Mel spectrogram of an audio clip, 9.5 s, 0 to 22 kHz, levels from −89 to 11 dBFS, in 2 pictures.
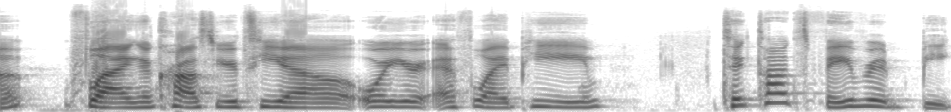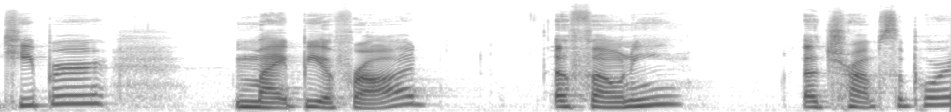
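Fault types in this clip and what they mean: Microphone overload: Peaks flatten against the converter ceiling from 0.45 to 0.96 s and again from 1.43 to 1.53 s before "or your", adding harsh crackle. The waveform shows squared-off tops, the spectrogram broadband vertical smearing, likely from input gain set roughly 4 to 9 dB too high.
Microphone volume stepped down: Voice and background drop together by about 3 dB at 0.54 s and about 4 dB at 1.53 s, just before "or your", each right after distorted peaks, likely software cutting the device input level. The waveform envelope shrinks in one step; spectrogram energy dims uniformly.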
